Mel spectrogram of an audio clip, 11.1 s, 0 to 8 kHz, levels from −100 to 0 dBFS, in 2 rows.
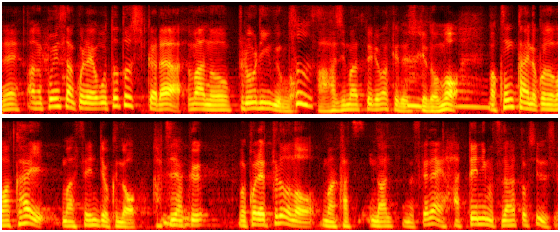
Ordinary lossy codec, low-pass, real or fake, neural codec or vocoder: none; 7.2 kHz; fake; codec, 16 kHz, 2 kbps, X-Codec, HuBERT features, trained on general audio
